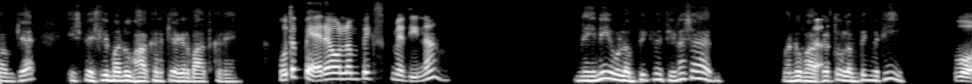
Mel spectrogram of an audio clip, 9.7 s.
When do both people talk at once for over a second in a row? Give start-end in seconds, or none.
none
